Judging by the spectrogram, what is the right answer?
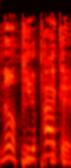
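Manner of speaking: put-on New York accent. Retelling an online video, quoting a wife: new york accent. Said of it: "that accent is crazy".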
